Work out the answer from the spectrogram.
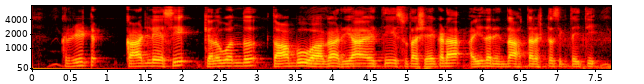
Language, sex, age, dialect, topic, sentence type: Kannada, male, 51-55, Central, banking, statement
